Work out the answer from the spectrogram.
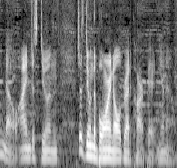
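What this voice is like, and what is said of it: Sarcastic delivery. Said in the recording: “said that so sarcastically”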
